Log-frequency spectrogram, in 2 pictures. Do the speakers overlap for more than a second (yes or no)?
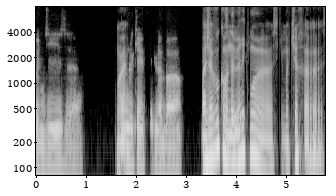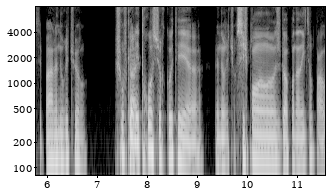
no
